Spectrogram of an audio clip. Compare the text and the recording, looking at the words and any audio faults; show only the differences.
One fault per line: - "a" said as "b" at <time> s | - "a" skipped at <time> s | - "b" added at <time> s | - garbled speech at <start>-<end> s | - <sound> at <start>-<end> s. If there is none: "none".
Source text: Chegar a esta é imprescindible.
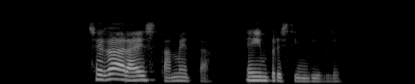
- "meta" added at 1.8 s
